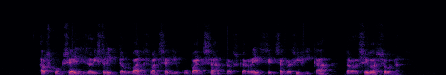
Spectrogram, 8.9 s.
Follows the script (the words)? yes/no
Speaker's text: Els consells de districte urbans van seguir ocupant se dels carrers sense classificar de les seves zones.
yes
